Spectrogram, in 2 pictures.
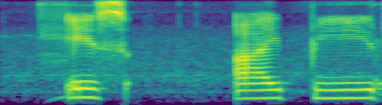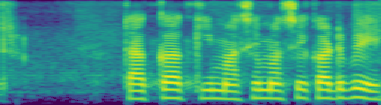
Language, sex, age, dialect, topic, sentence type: Bengali, female, 18-24, Jharkhandi, banking, question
